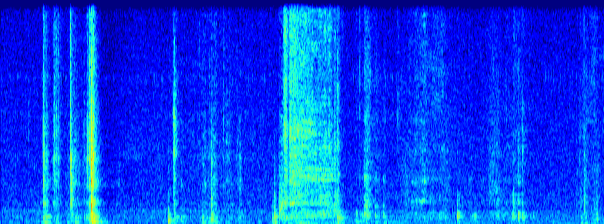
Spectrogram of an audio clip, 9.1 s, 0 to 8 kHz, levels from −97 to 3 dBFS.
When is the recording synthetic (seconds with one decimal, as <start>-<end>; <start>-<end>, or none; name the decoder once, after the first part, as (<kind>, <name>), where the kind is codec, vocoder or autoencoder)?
none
